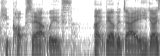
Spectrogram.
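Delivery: ordinary talk, nothing marked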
